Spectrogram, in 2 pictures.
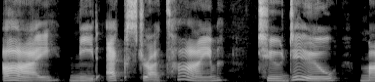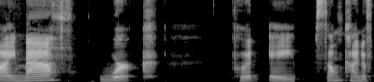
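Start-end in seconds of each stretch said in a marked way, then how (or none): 0.0-6.7 slow, louder word-by-word read; slow dictation. Shown as a demonstration. Teacher rereading the dictation for spelling. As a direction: dictate it once more, carefully. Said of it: "I'll read it one more time".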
